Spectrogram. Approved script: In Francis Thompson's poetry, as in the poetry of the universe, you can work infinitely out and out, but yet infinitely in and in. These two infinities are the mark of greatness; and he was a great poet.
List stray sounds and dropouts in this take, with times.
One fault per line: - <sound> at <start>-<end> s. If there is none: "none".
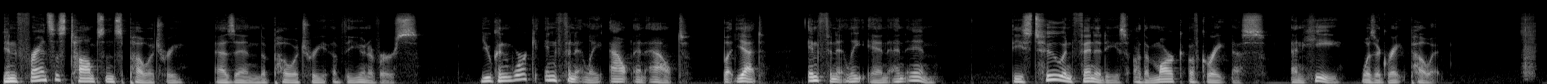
- squeak at 15.2-15.4 s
